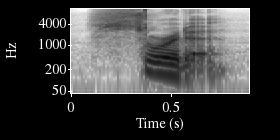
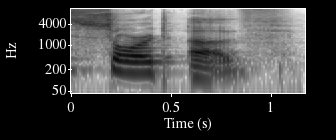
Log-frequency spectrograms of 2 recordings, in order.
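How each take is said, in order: First: The two words run together quickly as one. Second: The two words are said separately and fully.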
